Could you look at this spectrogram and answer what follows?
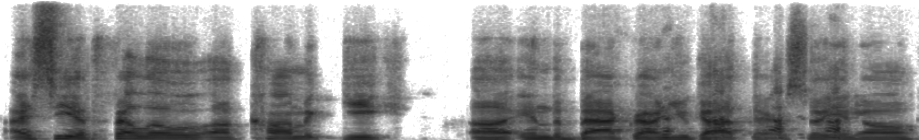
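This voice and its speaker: A man's voice: mid-range voice, steady tone, moderate pace, sharp tone. A man from the Philippines, a filmmaker guest on a video call, easygoing and nerdy, laughing often as he talks. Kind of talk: casual interview over video call.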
